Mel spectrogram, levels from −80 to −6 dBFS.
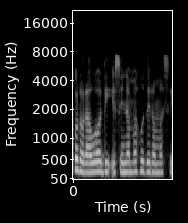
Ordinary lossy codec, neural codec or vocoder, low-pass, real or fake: none; codec, 16 kHz, 0.8 kbps, ZipCodec; 7.2 kHz; fake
